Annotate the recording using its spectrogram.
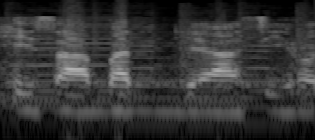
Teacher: Kita nggak terdengar non sukunnya lagi. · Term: idgham bi gunnah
